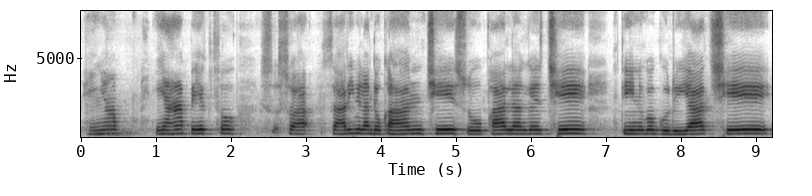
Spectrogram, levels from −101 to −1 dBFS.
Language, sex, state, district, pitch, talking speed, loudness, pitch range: Maithili, female, Bihar, Samastipur, 235 Hz, 95 wpm, -16 LUFS, 230-245 Hz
